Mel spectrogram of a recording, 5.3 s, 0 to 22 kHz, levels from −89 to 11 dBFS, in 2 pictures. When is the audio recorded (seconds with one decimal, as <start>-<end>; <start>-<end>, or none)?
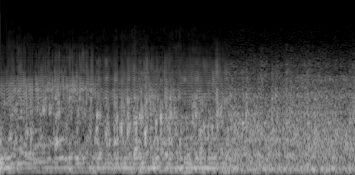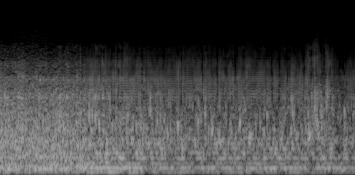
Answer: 1.7-3.3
